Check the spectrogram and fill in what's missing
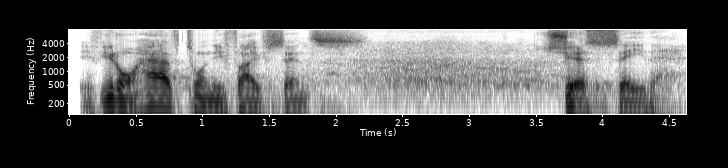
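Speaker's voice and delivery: low, slow, drawn-out put-down; condescending jab. Retold or imitated. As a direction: spell it out slowly and low, mocking the cashier. Retold cashier's condescending jab at customer.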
